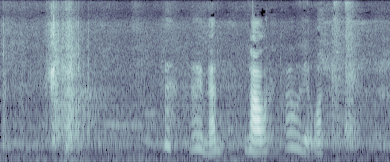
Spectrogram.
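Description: A small cardboard box rattles and rustles in a hand.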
